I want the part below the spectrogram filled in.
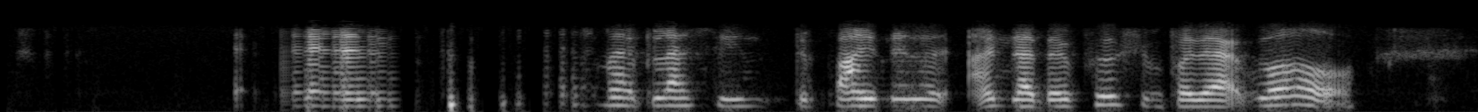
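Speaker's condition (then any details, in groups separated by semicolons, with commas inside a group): Cerebral palsy; birth onset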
